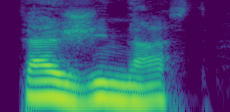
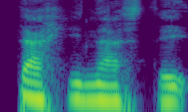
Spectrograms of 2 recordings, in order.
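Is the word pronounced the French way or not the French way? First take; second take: French; not French. First: The word is said with a French pronunciation. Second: The word is said with a non-French pronunciation.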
